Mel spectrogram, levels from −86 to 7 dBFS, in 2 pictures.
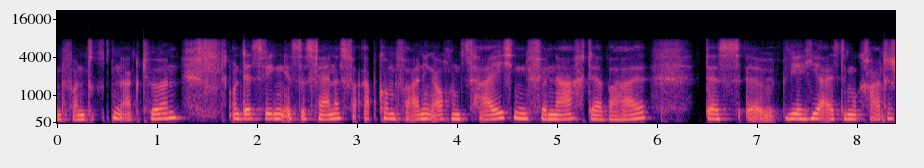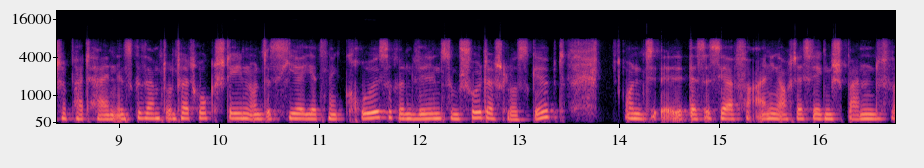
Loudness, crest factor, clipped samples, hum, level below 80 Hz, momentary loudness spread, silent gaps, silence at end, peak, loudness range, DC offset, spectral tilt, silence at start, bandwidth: -21 LUFS; 14 dB; under 0.1%; none; -56 dBFS; 5 LU; none; 0 s; -6 dBFS; 2 LU; under 0.1%; -5 dB/octave; 0 s; 8.2 kHz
